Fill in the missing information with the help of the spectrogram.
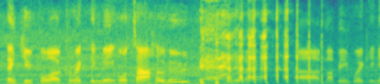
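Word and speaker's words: Otahuhu: O tahuhu. You know? I've been working out Howard too long. Yeah, people, but yeah, pronounce it right.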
